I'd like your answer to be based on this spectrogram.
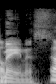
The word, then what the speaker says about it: McManus: When you have anus, you got to rhyme with it. Yeah. That's what I've always been taught. – And from now on, it is Brandon. – Oh no, McManus.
